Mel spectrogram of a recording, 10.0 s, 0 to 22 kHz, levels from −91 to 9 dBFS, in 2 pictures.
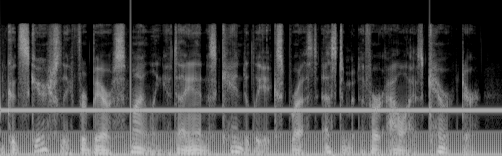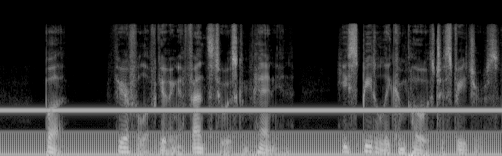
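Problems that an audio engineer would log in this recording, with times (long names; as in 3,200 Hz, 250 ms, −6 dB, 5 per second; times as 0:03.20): mains buzz 50 Hz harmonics 12 −26 dBFS
whistle 1,200 Hz −24 dBFS
0:01.30: click −1 dBFS
0:04.29–0:04.30: drop-out 7 ms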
